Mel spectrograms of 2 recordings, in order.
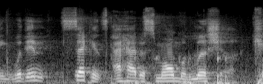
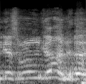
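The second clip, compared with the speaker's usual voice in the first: mock cop; 10 semitones higher than usual. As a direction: announce the charge like a gleeful cop. Mock cop arrest chant.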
